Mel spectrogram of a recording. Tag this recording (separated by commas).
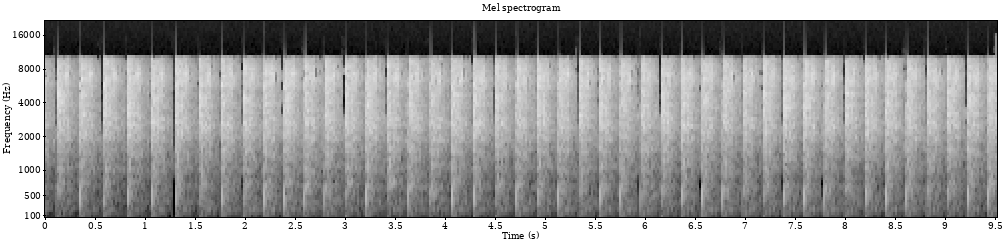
Speech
